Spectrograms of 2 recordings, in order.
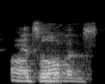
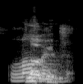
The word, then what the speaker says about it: Lovins: Is it pronounced? Lovins. Lovins.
